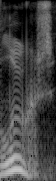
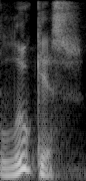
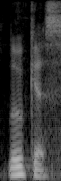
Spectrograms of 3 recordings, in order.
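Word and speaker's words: Lukes: and then whoa what his last name is not pronounced Luke's it's pronounced Lucas Lucas l-u-k-e-s I kind of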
